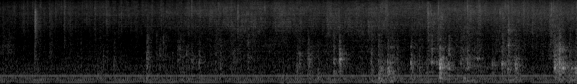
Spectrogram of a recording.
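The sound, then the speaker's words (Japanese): Butter rice sizzles faintly in a pan while being stirred, the rice starting to scorch onto the pan quickly. A steady frying hiss runs throughout, with light scraping from stirring and a constant low hum underneath. “バターご飯だもんね。バターライスか。バターライスね。え、焦げつくの早い。”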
